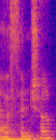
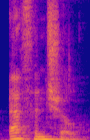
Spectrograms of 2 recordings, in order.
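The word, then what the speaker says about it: essential: অ্যান্ড ইট has become an এসেনশিয়াল part of my life, এবং এটি আমার এই জীবনের একটি অপরিহার্য অংশ হয়ে গেছে। তো মনে রাখতে হবে, প্রোনাউন্সিয়েশন নোট হলো এটা এসেনশিয়াল না, আপনি বলবেন অ্যাসেনশিয়াল।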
